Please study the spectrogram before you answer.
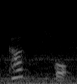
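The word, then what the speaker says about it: かっこ: Kakko, parenthesis. Kakko, かっこ、 kakko. かっこ、 Again, the pause needs to take one clap.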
